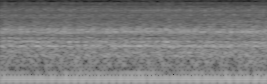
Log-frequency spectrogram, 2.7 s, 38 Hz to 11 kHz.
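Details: TATA 2.2 diesel that was hard-starting and knocking, after rebuild (cylinder 2 bored with new piston, head skimmed, valves ground, new gasket, bearings, water pump): steady, even idle clatter with no misses or heavy knocks. An alternator bearing noise was noted just after.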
